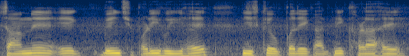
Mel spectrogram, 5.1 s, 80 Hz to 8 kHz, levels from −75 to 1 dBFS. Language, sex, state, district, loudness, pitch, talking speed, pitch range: Hindi, male, Uttar Pradesh, Lucknow, -16 LUFS, 120 Hz, 140 wpm, 115-125 Hz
